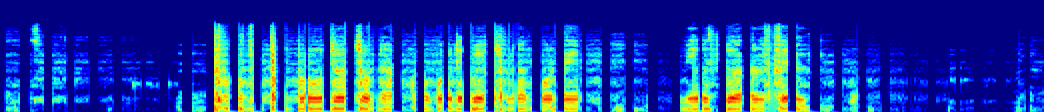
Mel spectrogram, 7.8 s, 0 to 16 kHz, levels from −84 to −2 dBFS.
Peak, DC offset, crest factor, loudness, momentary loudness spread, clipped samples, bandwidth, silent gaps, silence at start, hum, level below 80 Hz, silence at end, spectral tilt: -2 dBFS; under 0.1%; 20 dB; -20 LUFS; 22 LU; under 0.1%; 7.4 kHz; 0.35-0.39 s, 0.68-0.74 s, 1.21-1.26 s, 5.05-5.11 s; 0.25 s; none; -44 dBFS; 1.4 s; -5.5 dB/octave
